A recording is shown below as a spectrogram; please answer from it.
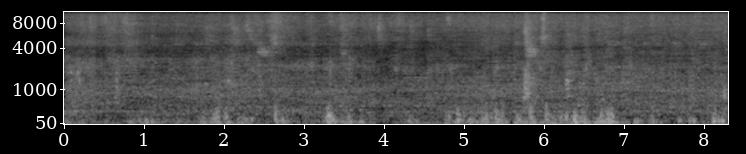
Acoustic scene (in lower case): residential area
